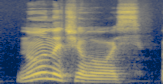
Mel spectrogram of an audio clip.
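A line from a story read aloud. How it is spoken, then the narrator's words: Grumbling. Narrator (Russian): пробурчал Морли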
